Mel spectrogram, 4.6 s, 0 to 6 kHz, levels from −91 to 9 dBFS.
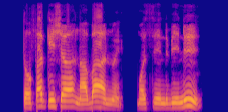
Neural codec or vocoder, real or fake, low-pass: none; real; 5.4 kHz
